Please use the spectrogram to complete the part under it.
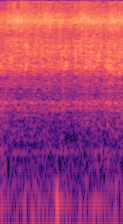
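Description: Onions fry in a pan on a gas stove with a steady, close, dense sizzle that stays loud and even throughout the brief moment, with no voices.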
